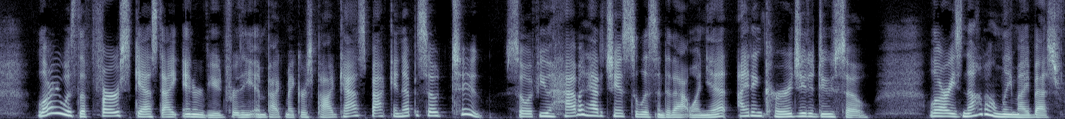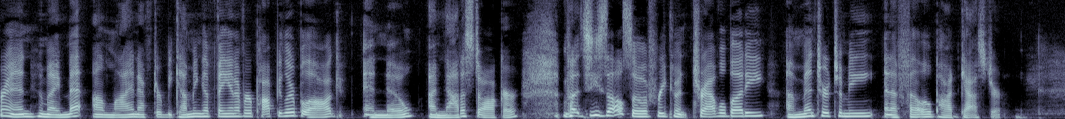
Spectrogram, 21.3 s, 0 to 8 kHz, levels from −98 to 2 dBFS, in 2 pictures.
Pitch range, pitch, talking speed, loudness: 150-210 Hz, 180 Hz, 210 wpm, -21 LUFS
